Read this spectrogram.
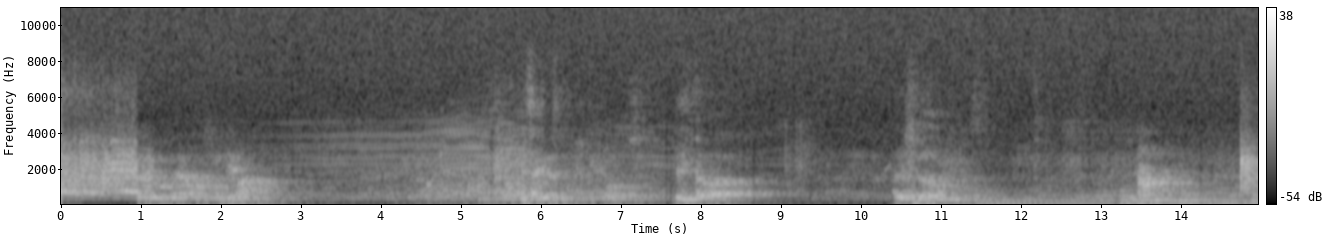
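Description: A young man sings loudly into a microphone over loudspeakers.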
